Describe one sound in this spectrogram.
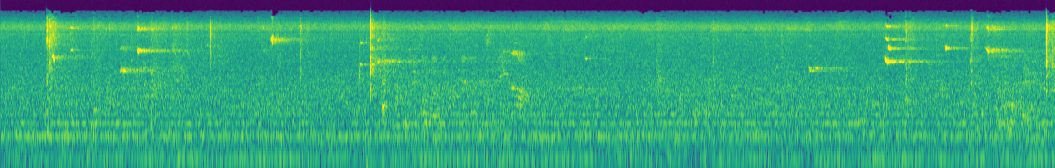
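Shuttlecocks are struck sharply by rackets in a large echoing hall.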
